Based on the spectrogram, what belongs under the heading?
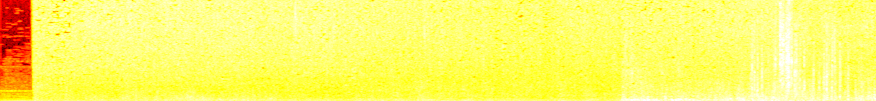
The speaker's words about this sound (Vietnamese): Trời mưa như trút nước, những giọt mưa quất rằn rạc trên nóc chiếc xe đang chạy hết tốc độ.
